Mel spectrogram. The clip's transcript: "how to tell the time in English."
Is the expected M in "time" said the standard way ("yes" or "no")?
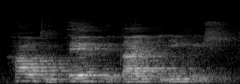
no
